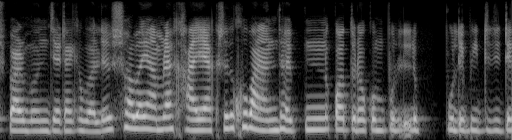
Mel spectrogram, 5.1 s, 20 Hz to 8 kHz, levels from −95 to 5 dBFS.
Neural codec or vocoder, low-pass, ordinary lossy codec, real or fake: none; none; none; real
